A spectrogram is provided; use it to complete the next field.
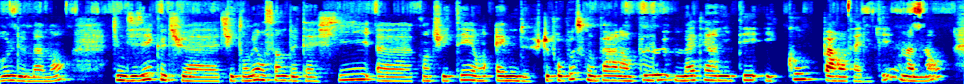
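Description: Somewhat breathy, dark and mellow, a woman's medium-pitched voice with ordinary pitch variation at a moderate pace. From Côte d'Ivoire and Île-de-France. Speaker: podcast host. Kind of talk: interview conversation.

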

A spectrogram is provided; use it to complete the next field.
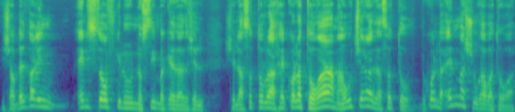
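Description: This man's pitch is fairly high and swings very widely. He talks at a very fast pace. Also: very clean recording, silent background. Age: 20s. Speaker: footballer. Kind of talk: casual chat. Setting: studio.

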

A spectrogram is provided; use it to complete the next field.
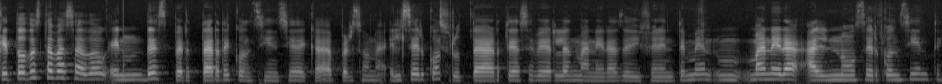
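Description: Her voice is an unremarkable speaking voice, a woman's at medium pitch, rising and falling in an ordinary way. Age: 30s. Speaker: beauty professional and salon owner. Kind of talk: casual chat.

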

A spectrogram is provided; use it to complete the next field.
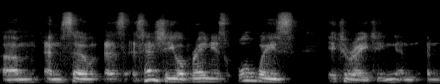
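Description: A man's high voice in a Midlands accent, with very wide pitch swings. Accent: English (Midlands), educated. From central England. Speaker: biochemist and author. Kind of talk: casual interview conversation.

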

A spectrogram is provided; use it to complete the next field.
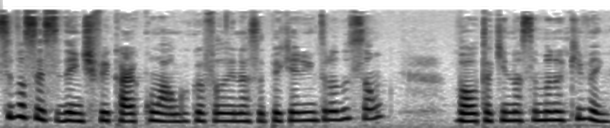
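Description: On a very clean, dry, close recording with no echo and a silent background, a woman with a high pitch and a dark, mellow tone talks at a very fast pace with fairly even intonation. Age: 20s. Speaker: podcast host. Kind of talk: scripted monologue.

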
